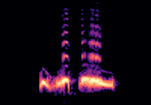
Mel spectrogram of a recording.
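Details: Spotted dove cooing, played to stimulate wild doves to respond: a loud, clean two-part phrase, a short rising-falling hoot then a longer steady coo sliding down at the end, with silence around it.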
